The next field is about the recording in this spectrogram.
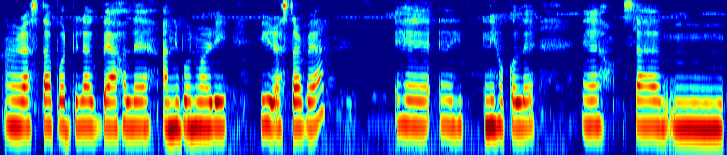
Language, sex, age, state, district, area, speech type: Assamese, female, 18-30, Assam, Sivasagar, rural, spontaneous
